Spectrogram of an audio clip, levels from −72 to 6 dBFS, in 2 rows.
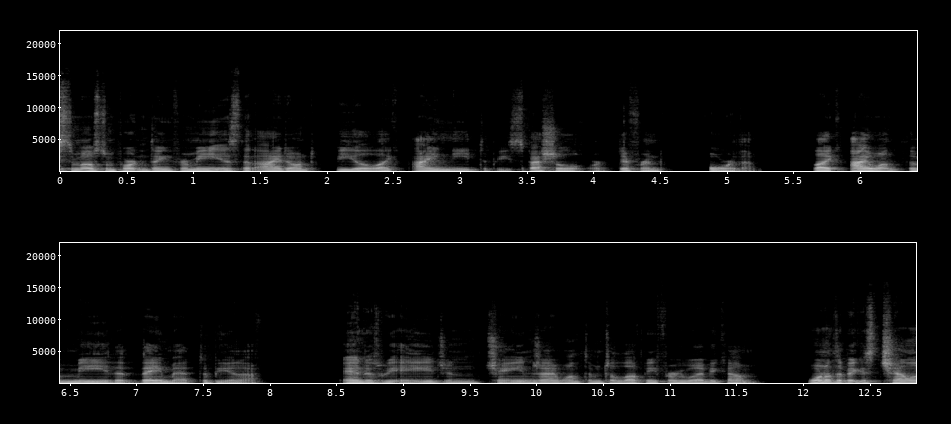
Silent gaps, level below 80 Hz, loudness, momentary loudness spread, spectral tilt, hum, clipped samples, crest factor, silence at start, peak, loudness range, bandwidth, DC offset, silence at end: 5.42-5.65 s, 8.15-8.20 s, 11.86-12.04 s; -42 dBFS; -24 LUFS; 10 LU; -6.5 dB/octave; none; under 0.1%; 18 dB; 0 s; -6 dBFS; 3 LU; 14 kHz; under 0.1%; 0 s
